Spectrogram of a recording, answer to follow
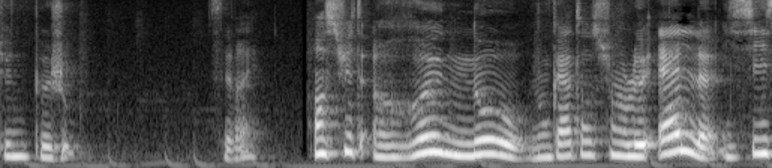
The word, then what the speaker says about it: Renault: peugeot renault peugeot renault si le r de renault est difficile à prononcer essayer d'ajouter d'abord une consonne devant comme le que de tout à leur creux nos chronos et supprimer ensuite le que renault vous pouvez aussi essayer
